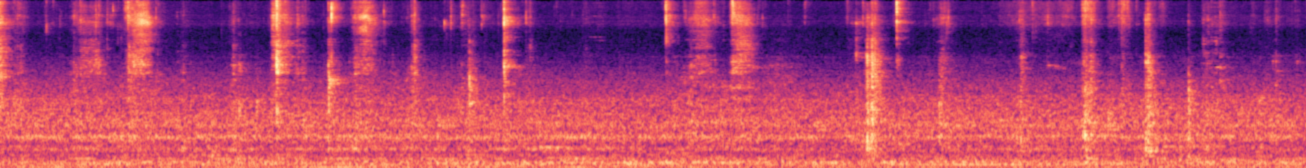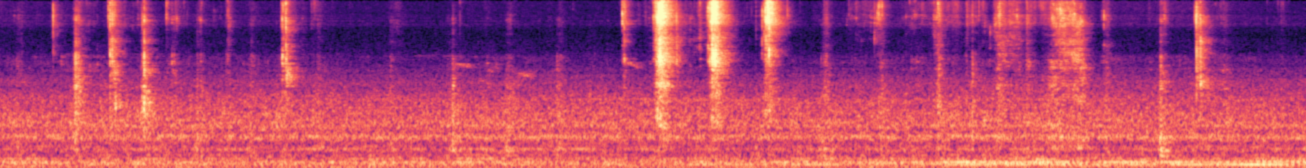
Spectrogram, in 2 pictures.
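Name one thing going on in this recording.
A woman chews and crunches food noisily close by.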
